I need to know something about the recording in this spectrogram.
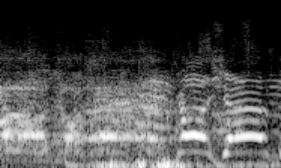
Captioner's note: shouting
